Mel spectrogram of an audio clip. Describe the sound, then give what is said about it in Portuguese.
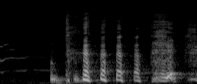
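A female cat meows in a quick series of short vocal calls after a brief quiet moment, ending in a longer drawn-out meow, with no talking during the sounds. “Ela disse alguma coisa.”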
